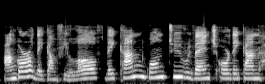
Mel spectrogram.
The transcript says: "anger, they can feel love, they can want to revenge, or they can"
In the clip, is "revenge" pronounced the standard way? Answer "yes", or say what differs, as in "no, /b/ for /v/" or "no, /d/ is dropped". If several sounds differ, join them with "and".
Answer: yes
